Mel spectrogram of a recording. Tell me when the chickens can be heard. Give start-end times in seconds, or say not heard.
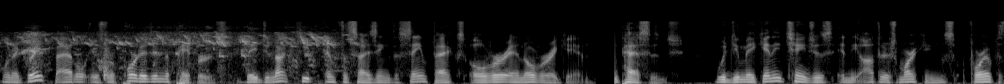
0.0-3.7.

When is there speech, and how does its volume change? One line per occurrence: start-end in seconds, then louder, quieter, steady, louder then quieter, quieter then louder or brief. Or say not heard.
0.0-9.9 steady.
